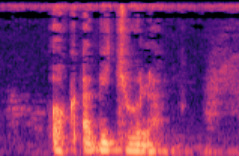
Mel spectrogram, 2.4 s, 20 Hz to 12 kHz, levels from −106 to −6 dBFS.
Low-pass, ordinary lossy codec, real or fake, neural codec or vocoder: 10.8 kHz; AAC, 48 kbps; fake; vocoder, 44.1 kHz, 128 mel bands every 512 samples, BigVGAN v2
